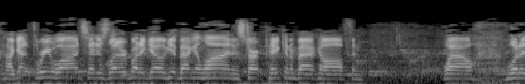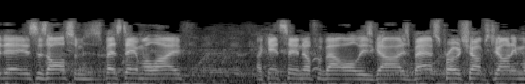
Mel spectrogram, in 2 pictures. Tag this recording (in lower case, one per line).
speech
